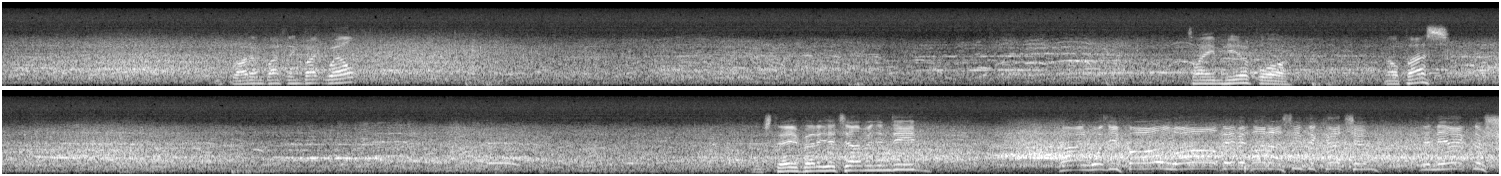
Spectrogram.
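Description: A large stadium crowd roars steadily outdoors.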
